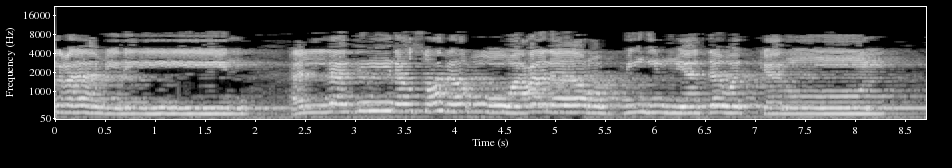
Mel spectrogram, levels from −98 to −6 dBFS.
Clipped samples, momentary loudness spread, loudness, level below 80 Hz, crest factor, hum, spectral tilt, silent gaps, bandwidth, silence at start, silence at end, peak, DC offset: under 0.1%; 6 LU; -17 LUFS; -50 dBFS; 14 dB; none; -3 dB/octave; none; 9.2 kHz; 0 s; 0 s; -4 dBFS; under 0.1%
